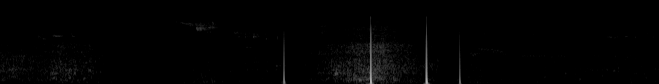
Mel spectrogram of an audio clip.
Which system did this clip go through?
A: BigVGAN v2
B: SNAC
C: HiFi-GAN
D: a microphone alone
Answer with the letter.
D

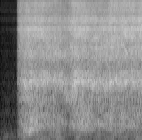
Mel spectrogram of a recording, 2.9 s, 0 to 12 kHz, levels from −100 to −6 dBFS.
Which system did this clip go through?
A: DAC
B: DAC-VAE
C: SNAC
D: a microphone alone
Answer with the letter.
C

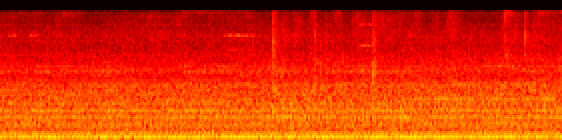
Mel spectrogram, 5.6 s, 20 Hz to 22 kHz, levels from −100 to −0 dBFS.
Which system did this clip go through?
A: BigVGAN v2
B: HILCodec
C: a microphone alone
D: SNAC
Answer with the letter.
A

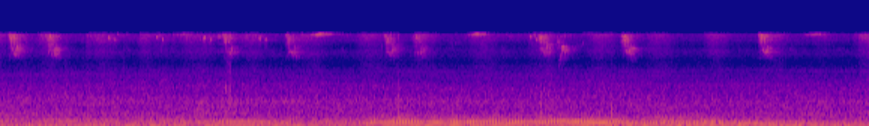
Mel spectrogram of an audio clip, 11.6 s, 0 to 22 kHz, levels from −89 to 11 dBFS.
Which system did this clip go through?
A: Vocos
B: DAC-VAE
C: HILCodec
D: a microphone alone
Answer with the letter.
D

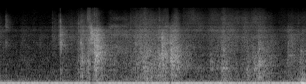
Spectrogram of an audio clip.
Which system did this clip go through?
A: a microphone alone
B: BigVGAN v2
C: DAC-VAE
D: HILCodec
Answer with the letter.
C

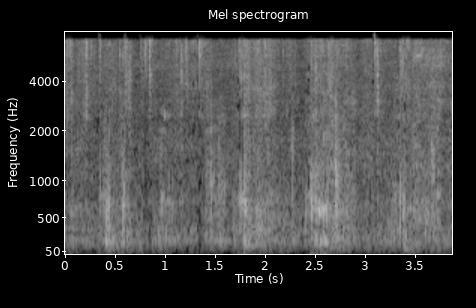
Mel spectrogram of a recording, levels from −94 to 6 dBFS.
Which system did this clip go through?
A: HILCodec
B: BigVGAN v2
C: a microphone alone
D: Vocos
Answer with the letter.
C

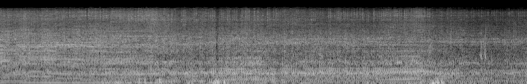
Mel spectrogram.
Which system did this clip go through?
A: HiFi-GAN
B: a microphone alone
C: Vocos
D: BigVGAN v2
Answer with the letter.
B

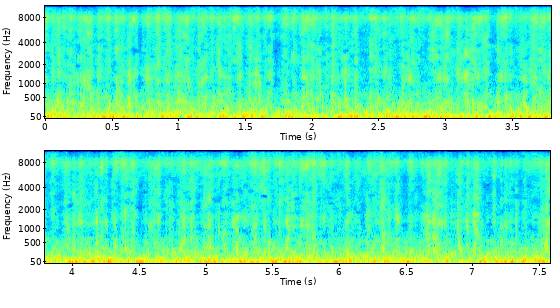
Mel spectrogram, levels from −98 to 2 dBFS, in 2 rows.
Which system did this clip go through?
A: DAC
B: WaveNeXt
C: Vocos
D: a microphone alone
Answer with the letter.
C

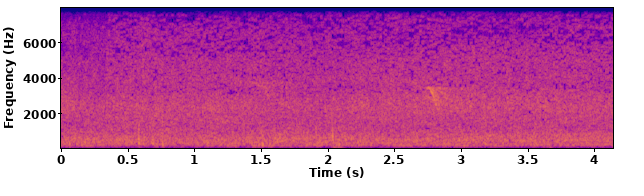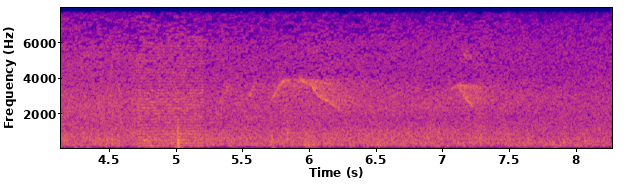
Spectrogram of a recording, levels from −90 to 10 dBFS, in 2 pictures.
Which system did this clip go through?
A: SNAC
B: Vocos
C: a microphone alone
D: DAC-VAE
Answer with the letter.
C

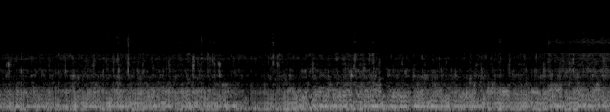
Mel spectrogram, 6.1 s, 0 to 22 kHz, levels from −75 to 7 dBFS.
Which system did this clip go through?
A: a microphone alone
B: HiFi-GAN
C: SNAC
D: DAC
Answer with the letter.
B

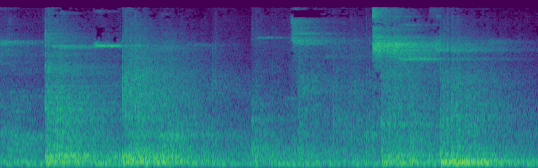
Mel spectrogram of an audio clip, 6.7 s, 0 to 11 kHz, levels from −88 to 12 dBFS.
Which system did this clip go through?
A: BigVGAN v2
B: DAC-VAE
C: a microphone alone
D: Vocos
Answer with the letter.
A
